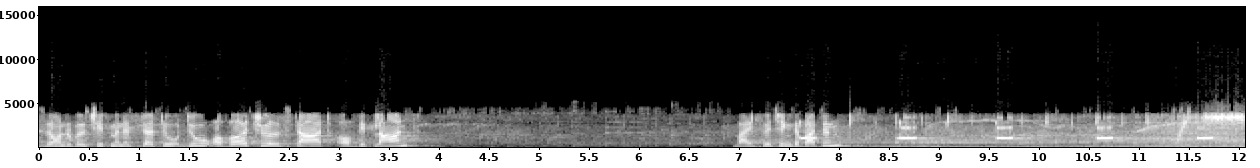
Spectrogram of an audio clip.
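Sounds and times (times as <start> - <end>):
low electronic drone: 7.1 - 12.0
rising electronic sweep: 8.1 - 12.0
short high beeps: 8.6 - 10.0.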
